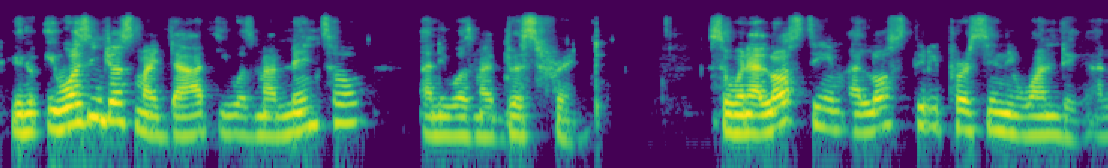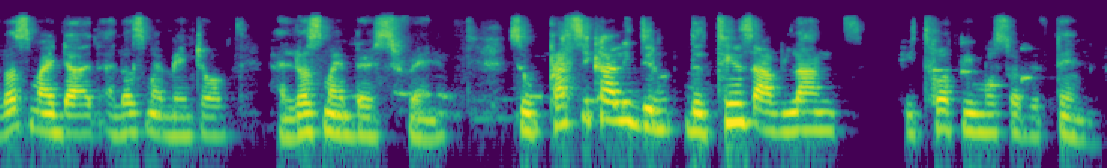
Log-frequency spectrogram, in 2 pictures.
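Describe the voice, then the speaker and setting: A man's voice: fairly high pitch, moderate pace. Earnest Nigerian man, motivational speaker. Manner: earnest, emphatic, repeats phrases for effect. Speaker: interview guest, motivational speaker. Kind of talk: motivational interview answer.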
